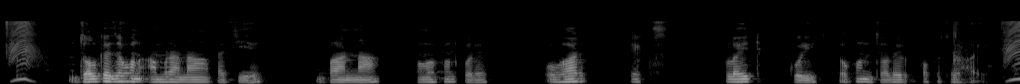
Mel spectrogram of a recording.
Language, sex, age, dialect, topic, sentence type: Bengali, male, 31-35, Northern/Varendri, agriculture, statement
